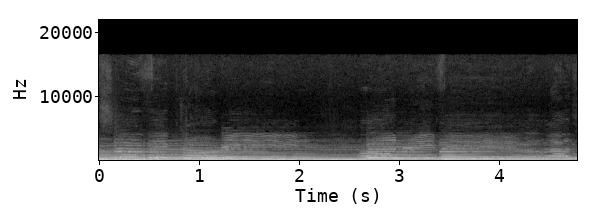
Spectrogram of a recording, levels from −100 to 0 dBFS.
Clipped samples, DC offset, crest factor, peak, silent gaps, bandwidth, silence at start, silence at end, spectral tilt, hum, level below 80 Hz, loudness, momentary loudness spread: under 0.1%; under 0.1%; 12 dB; -18 dBFS; none; 16.5 kHz; 0 s; 0 s; -9 dB/octave; none; -58 dBFS; -32 LUFS; 5 LU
